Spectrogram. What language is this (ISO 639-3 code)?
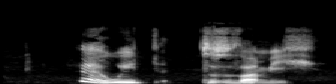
kab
